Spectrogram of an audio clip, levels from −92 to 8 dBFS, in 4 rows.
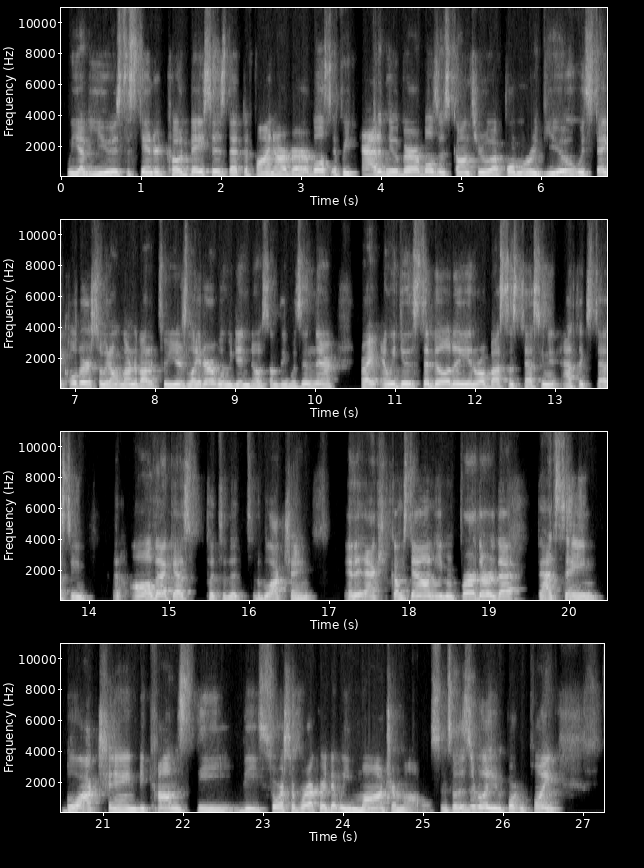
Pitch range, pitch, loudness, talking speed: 145-175 Hz, 160 Hz, -14 LUFS, 200 wpm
